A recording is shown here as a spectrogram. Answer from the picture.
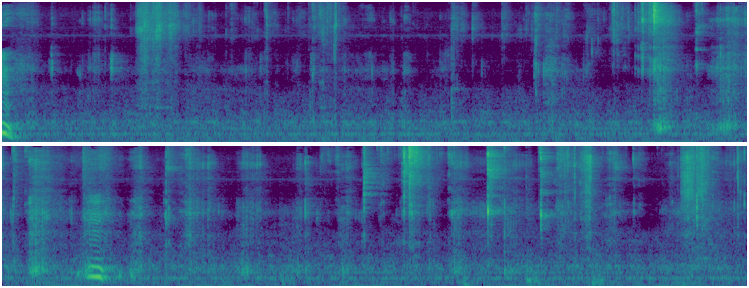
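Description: Close-up chewing and crunching of crunchy chips with the mouth closed, irregular crisp crunches with a few louder bites scattered through.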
